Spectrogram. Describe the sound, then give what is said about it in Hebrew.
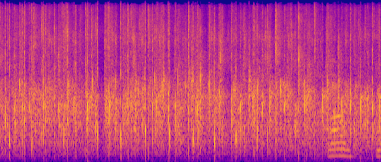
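An audience applauds steadily, a dense, continuous wash of many hands clapping at full volume for several seconds, with a brief voice rising over it near the end. “אז קודם כל, אני רוצה מחיאות כפיים גדולות לכל מה שהולך עכשיו בארץ, לחיבור בינינו, ללידה של קבוצות חדשות, מציאות חדשה.”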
